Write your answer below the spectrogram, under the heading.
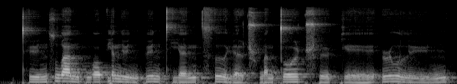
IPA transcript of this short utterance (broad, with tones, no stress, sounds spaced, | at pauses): t̪ʰ y˧˥ n s w a˥˩ n p w ɔ˧˥ p j ɛ˧ n y˨˩ n p y˥˩ n t̪ʰ j ɛ˧˥ n t͡sʰ ɹ̩˥˩ ɥ ɛ˨˩ ʈ͡ʂʰ w a˦ n t̪ o˥ ʊ̯ ʈ͡ʂʰ ɻ̩˧˥ k e˨˩˦ ɪ̯ | ɻ u˥˩ l y˨˩˦ n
